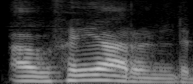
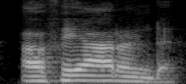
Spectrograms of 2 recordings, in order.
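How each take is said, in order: First: अभयारण्य said slowly and clearly, each syllable distinct; correct form, slowed. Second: अभयारण्य said as a wrong form, the way not to write it; wrong spelling said aloud. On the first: Teacher modelling the right word slowly. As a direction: model अभयारण्य carefully for the class. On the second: Teacher voicing the wrong form to students. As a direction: contrast the wrong अभयारण्य with the right one. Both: Shown as a demonstration. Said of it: "अभया नहीं".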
